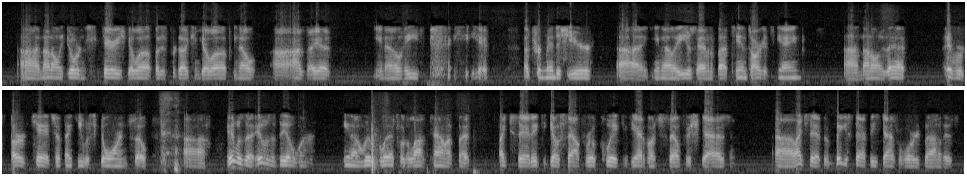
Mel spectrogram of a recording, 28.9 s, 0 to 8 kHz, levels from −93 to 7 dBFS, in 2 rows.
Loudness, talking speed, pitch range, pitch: -29 LUFS, 205 wpm, 100-110 Hz, 105 Hz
